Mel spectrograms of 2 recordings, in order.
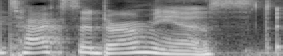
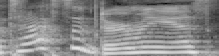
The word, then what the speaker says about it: taxidermist: going to show the taxidermist his work my thing is is the taxid dermus actually interested in any of this it might be tax couple extra syllables on taxidermist yeah he's taxidermist wait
